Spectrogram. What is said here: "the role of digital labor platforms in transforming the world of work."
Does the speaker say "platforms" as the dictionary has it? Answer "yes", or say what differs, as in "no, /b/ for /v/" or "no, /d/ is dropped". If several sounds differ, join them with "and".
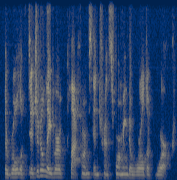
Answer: yes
